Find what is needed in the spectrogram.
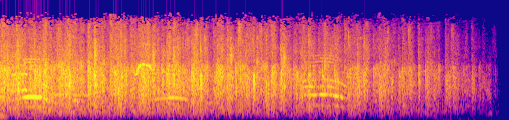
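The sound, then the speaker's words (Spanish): An audience applauds after a joke at a live humor show: dense, steady clapping with crowd noise that holds for several seconds, then tapers off and fades out. “¡Fuerte la aplauso!”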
